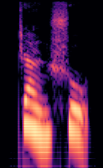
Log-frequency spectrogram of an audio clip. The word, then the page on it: 战术: zhàn shù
